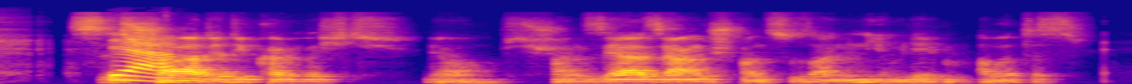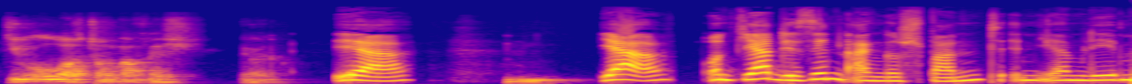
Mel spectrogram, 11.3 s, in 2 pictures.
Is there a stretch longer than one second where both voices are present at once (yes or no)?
no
